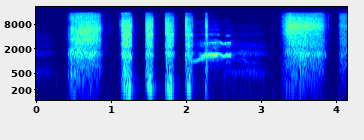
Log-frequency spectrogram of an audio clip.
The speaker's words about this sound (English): You know, you always ask me why I blow my nose on the air.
